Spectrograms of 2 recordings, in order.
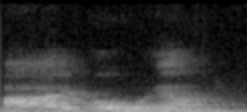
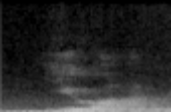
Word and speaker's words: Ion: And he looked at me, and he goes, He goes, no, in Romanian, I is pronounced with a J. Yuan, which is John.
